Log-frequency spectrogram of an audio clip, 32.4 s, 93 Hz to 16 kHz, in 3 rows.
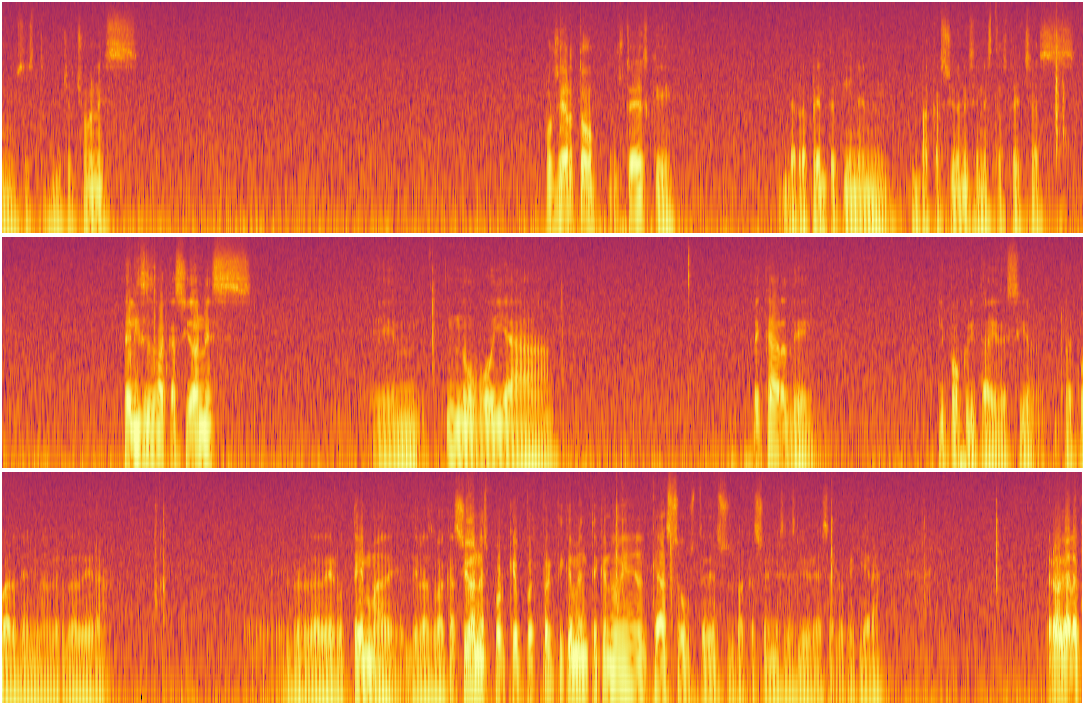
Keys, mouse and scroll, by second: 5.7 Escape, 9.3 click, 10.7 z, 12.5 Tab, 13.3 scroll down 1, 14.1-14.8 scroll up 2, 15.5-16.6 shift+middle drag, 17.4 right click, 18.8 click, 19.8-22.8 middle drag, 23.2 KP_7, 27.8 z, 28.6-29.5 shift+middle drag, 29.6-30.0 shift+scroll down 1, 30.3-31.0 shift+middle drag, 31.1-31.9 shift+scroll up 1, 31.9-32.4 shift+middle drag.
